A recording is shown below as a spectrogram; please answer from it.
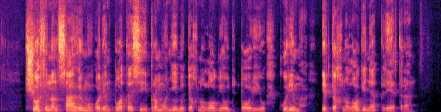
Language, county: Lithuanian, Utena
